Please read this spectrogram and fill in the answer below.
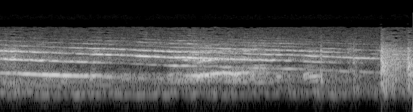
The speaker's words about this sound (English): I got into the car and was driven to the scene of the occurrence with siren wide open.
